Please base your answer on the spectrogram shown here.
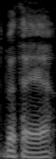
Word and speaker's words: Bethea: Antonio Bethea. I think that's how you pronounce it. Yeah, it is Bethea.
